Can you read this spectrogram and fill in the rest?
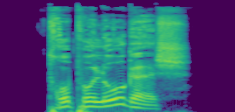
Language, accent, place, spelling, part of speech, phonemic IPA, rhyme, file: German, Germany, Berlin, tropologisch, adjective, /ˌtʁopoˈloːɡɪʃ/, -oːɡɪʃ, De-tropologisch.ogg
- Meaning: tropological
